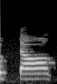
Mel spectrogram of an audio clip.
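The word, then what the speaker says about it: talk: The children टॉक एंड, अब देखो यहाँ पर TAL के लिखा है ना, इसको टॉक नहीं पढ़ते, इसको टॉक पढ़ते हैं। क्या पढ़ते हैं? सिर्फ हम लोग यहाँ पर टॉक पढ़ते हैं। क्या पढ़ते हैं? टॉक पढ़ते हैं ना। तो ये ध्यान रखना है।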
